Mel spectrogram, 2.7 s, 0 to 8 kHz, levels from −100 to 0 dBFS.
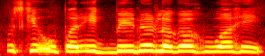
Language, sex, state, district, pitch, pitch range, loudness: Hindi, female, Madhya Pradesh, Bhopal, 275 Hz, 260-285 Hz, -15 LUFS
